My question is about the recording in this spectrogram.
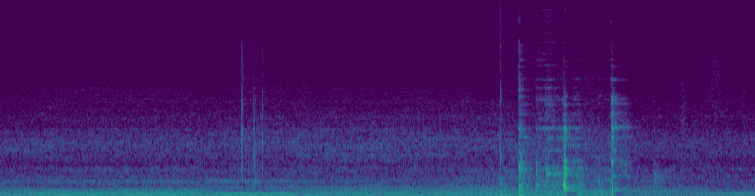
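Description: A steady low electrical hum runs throughout. About ten seconds in come a couple of seconds of sharp clicks and knocks of hard objects, ending in one last clack.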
